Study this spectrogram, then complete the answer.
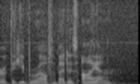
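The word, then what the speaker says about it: עין: the Hebrew alphabet is Ion ion is silent like Olive ion dips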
